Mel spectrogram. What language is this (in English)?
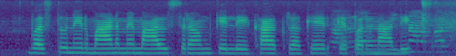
Magahi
